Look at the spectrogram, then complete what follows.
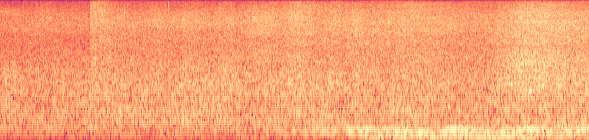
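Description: Surf washing and breaking over rocks, a steady rushing wash. About halfway through, a low steady droning hum comes in and grows louder, several low tones held together.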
